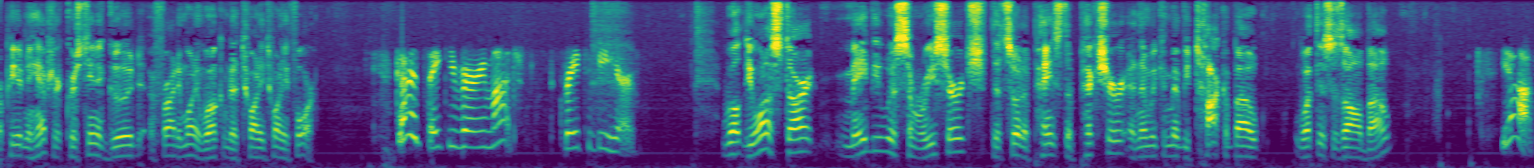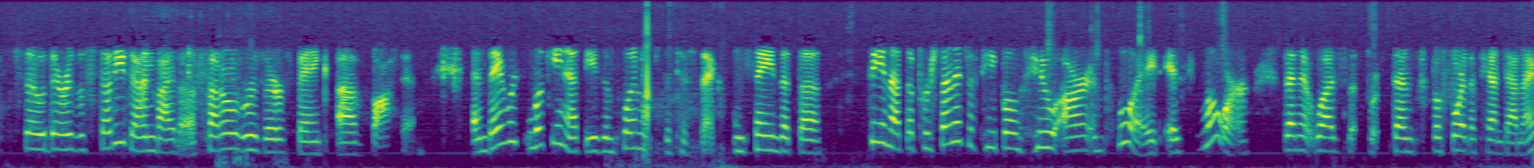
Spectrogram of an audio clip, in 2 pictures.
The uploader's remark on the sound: all called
